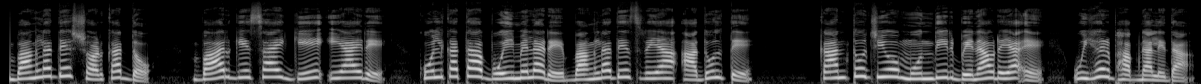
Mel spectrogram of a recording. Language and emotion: Santali, neutral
